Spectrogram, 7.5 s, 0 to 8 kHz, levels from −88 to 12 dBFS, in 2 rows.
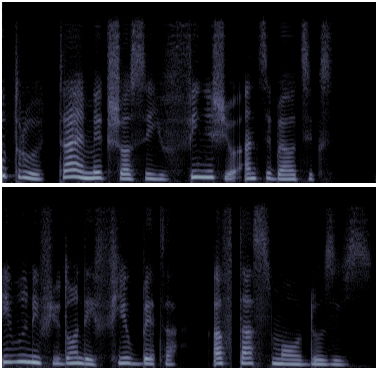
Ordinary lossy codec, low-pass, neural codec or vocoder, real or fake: none; 7.2 kHz; codec, 16 kHz, about 1 kbps, DyCAST, with the encoder's durations; fake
